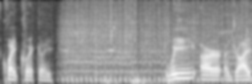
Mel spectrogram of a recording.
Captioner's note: machine whirring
